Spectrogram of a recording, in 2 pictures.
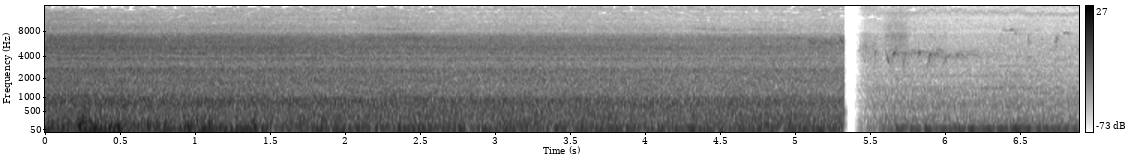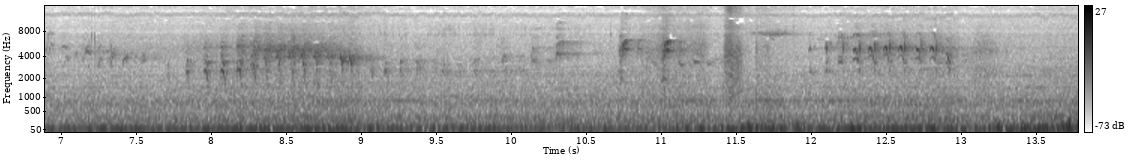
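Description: Diesel multiple unit train running along the line and fading as it moves away, a steady rumble with noise from the wheels. It cuts off suddenly about five seconds in, leaving quieter outdoor background with small birds chirping.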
